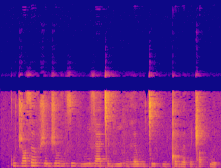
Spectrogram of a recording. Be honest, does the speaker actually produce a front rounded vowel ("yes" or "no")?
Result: no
